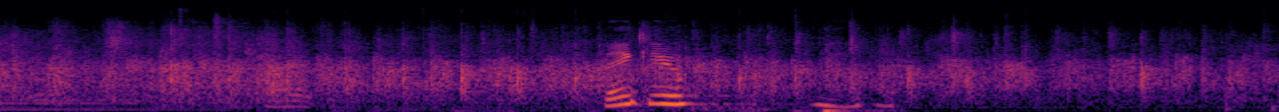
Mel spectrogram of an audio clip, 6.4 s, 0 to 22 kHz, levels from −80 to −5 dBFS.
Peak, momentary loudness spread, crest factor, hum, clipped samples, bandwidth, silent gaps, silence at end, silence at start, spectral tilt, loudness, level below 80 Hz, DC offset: -20 dBFS; 10 LU; 20 dB; none; under 0.1%; 16 kHz; none; 0 s; 0 s; -2.5 dB/octave; -39 LUFS; -58 dBFS; under 0.1%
